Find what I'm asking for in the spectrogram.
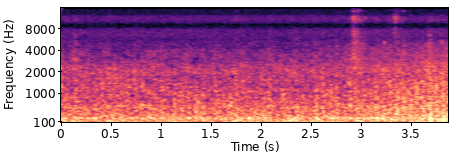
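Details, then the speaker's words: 42-inch Westinghouse Casanova Supreme ceiling fan on high speed. Steady, soft rush of air strong enough to move papers, with no ticking, wobble or hum; runs quiet and healthy. "another thing I want to mention about this fan is that it's really quiet the airflow on this fan is actually really good too"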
